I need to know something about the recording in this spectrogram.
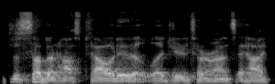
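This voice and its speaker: A man's voice: sits low, fairly even intonation, very fast. A young man co-hosting a podcast outdoors, teasing his friend and swearing casually in a wry chat. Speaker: podcast co-host.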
